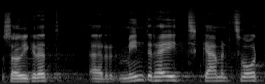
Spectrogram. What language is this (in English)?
Swiss German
